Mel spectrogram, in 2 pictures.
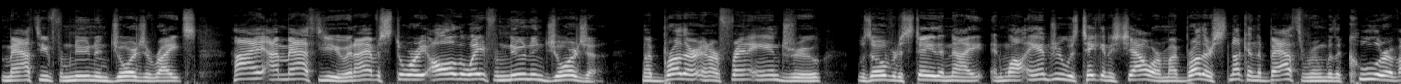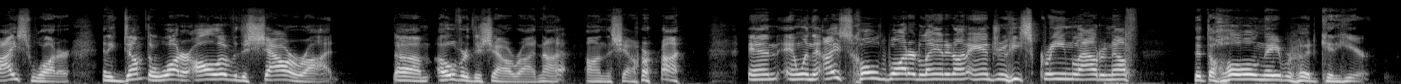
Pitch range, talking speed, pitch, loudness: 175-235 Hz, 195 wpm, 205 Hz, -13 LUFS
